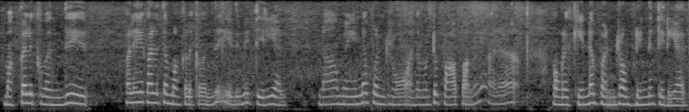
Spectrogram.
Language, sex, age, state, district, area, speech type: Tamil, female, 18-30, Tamil Nadu, Coimbatore, rural, spontaneous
